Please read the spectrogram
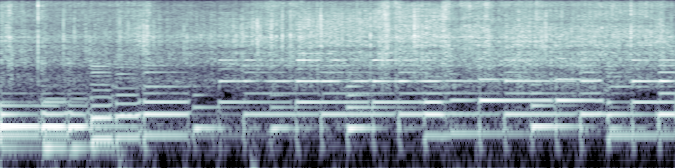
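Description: Perch, potatoes and onions frying in a cast iron pan, a steady sizzle. Soft instrumental background music of held notes plays along with it.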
